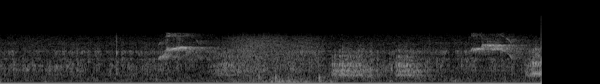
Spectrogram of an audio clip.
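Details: A female Bengal cat gives two short, rising meows, with soft rustling and room noise throughout.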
